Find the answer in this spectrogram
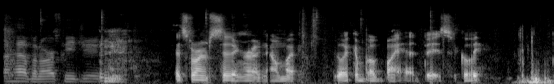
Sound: throat clear

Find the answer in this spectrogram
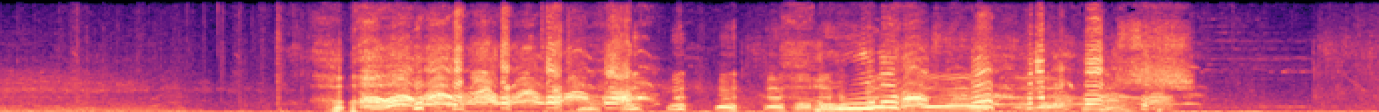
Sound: group laughter

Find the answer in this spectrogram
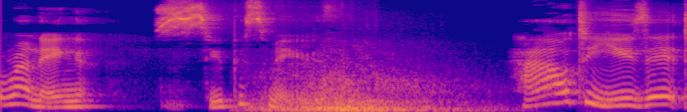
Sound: screen whooshes

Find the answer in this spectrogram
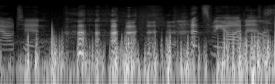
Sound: laughs

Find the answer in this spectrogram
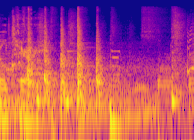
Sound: knocking

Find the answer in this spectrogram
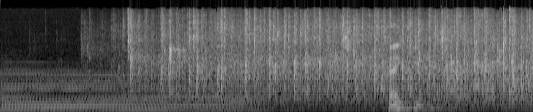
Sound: audience applauding

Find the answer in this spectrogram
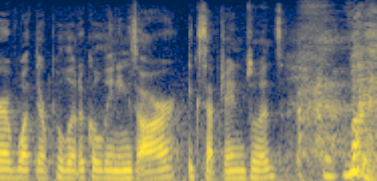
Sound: laughter

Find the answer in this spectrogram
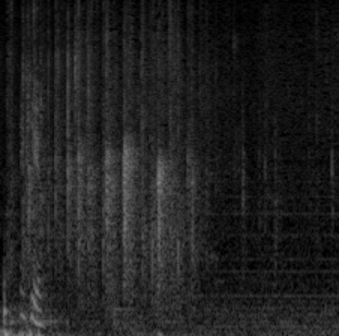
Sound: clapping

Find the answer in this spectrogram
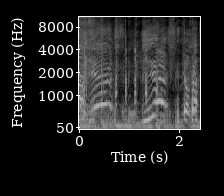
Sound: laughing; yelling

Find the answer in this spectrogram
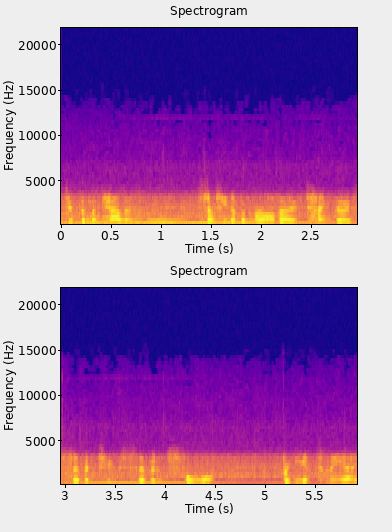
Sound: radio

